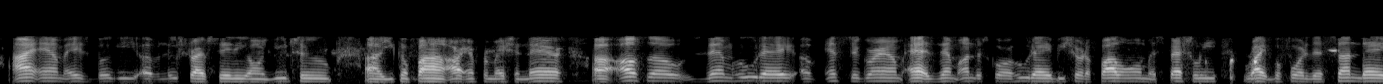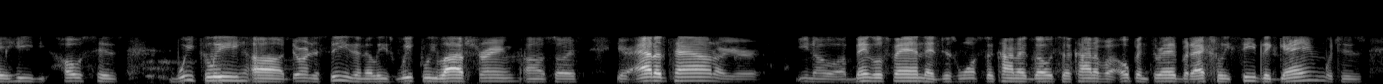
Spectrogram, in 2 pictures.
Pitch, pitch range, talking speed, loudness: 145 Hz, 140-155 Hz, 180 wpm, -24 LUFS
